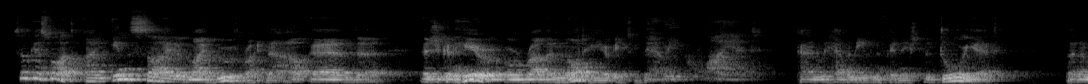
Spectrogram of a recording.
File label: Untreated Booth; Nethervoice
